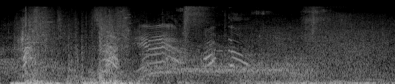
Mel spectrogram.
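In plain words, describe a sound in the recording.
A creature snarls and shrieks while attacking.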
